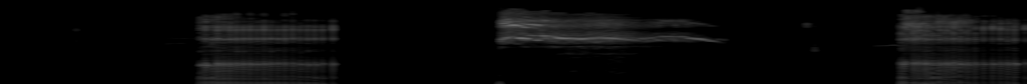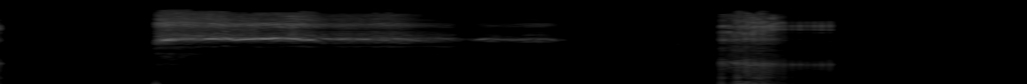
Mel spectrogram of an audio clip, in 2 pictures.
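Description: A man snores softly.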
